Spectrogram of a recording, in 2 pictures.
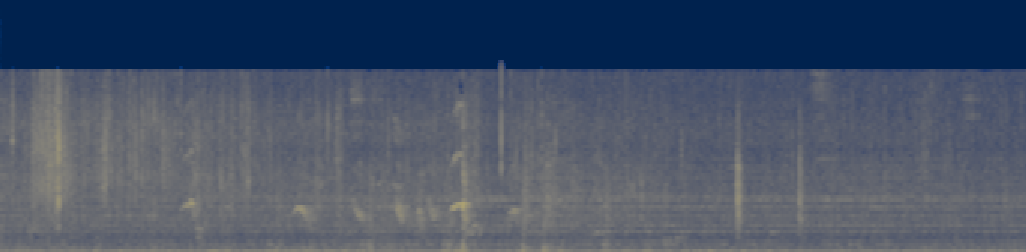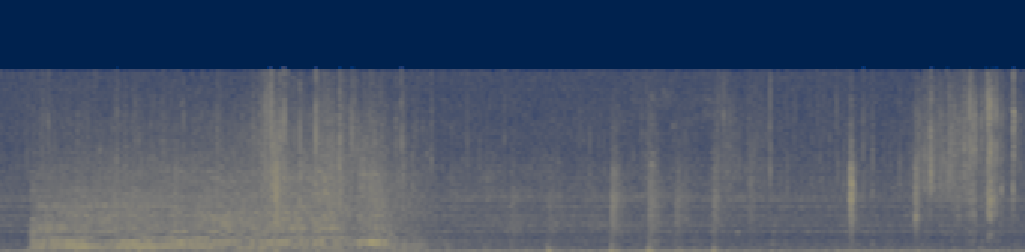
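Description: Train running on the track, heard from a coach of the moving train: a steady rumble of wheels with scattered clicks over the rail joints. About nine seconds in a train horn sounds one steady blast of about three seconds.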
